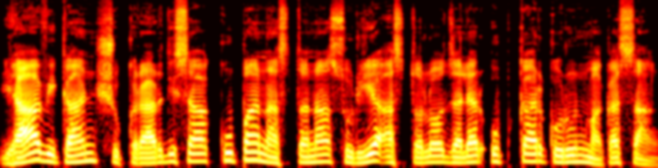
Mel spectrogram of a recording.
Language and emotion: Goan Konkani, neutral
